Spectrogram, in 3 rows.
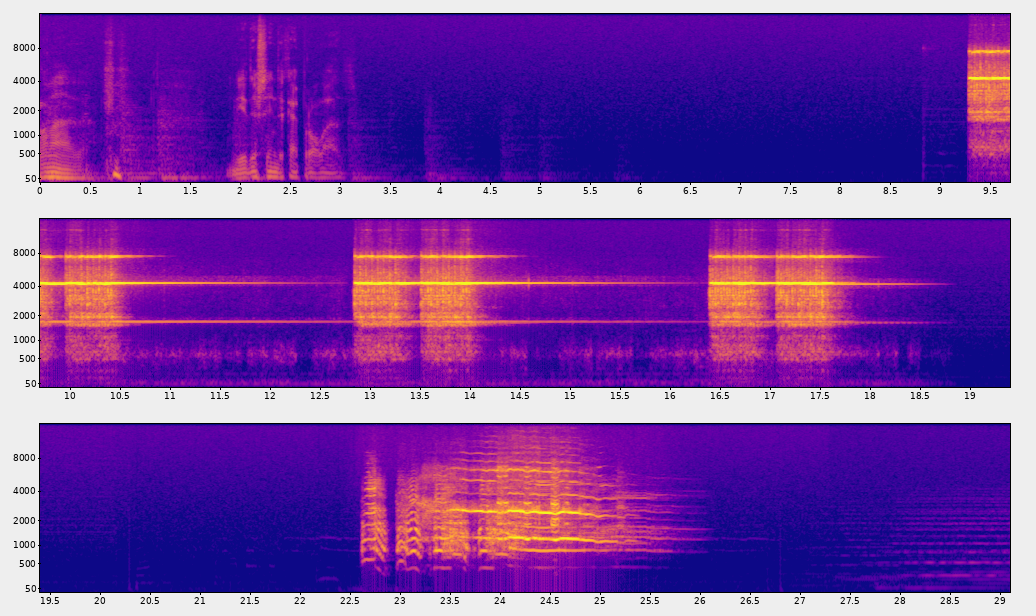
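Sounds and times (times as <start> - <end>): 
speech: 0.7 - 1.0, 2.0 - 3.2
telephone ringing: 9.3 - 18.8
laughter: 22.6 - 25.6.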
